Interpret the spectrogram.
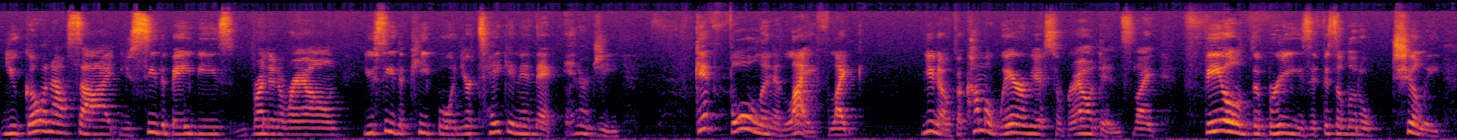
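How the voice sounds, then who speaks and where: Woman vlogger, bit raspy from a cold, slow and dreamy, lots of ums, middle pitch. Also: animated, mellow. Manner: slow, reflective, meandering with fillers. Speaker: vlogger giving life advice. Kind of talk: casual talking-to-camera advice.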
